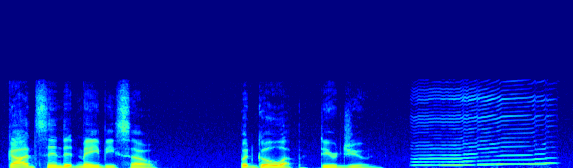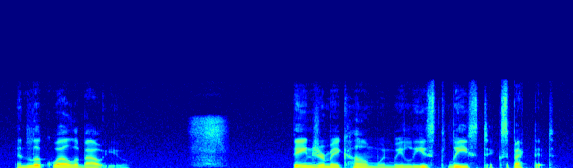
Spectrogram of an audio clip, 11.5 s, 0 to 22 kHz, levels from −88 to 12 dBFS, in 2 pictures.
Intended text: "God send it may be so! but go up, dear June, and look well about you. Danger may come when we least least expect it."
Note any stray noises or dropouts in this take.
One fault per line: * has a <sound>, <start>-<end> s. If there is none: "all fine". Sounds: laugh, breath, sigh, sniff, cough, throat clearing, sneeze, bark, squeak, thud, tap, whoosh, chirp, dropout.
* has a squeak, 4.1-5.6 s
* has a sniff, 7.6-8.0 s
